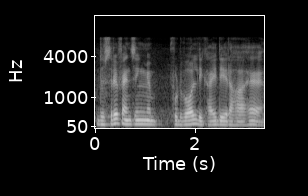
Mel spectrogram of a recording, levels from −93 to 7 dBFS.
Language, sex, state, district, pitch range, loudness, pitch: Hindi, male, Arunachal Pradesh, Lower Dibang Valley, 115-130 Hz, -18 LUFS, 125 Hz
